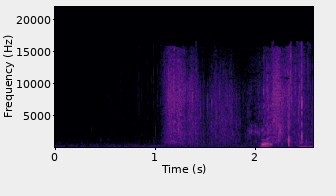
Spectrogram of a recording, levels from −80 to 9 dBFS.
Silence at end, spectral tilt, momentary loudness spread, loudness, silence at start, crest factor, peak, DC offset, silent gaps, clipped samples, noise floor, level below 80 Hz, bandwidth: 0 s; -0.5 dB/octave; 15 LU; -41 LUFS; 0.05 s; 32 dB; -14 dBFS; under 0.1%; none; under 0.1%; -68 dBFS; -76 dBFS; 17 kHz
